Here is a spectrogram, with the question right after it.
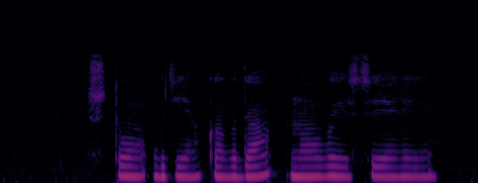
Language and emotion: Russian, neutral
